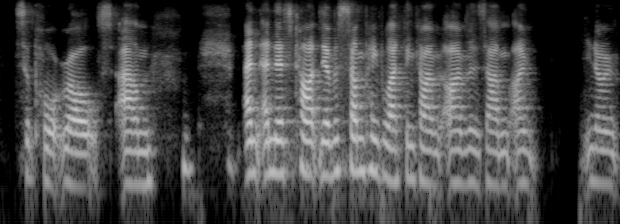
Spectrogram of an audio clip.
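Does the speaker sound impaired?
Yes: cleft palate; cleft palate from birth, many surgeries, dental services; spoke differently as child, lots of childhood speech therapy, c for communication skills in primary school.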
